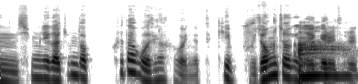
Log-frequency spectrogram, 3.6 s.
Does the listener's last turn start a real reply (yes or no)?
no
